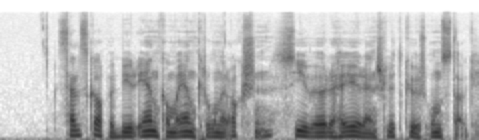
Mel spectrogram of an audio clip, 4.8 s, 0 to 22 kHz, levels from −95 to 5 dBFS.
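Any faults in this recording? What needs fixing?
Nothing stood out on listening, so there is nothing here that needs fixing.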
